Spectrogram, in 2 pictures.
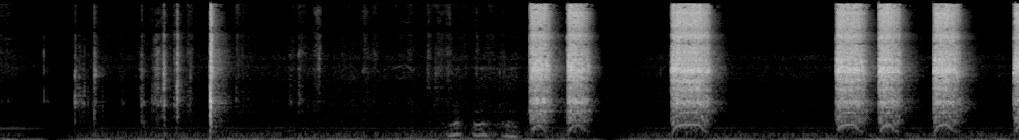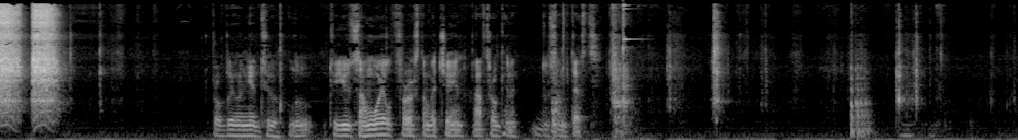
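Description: Hands handle a plastic power tool with light knocks and clicks.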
